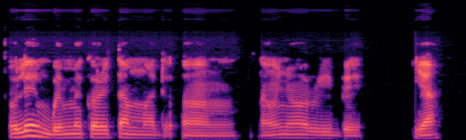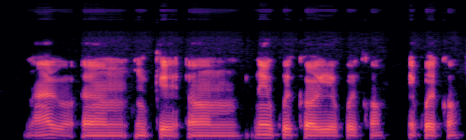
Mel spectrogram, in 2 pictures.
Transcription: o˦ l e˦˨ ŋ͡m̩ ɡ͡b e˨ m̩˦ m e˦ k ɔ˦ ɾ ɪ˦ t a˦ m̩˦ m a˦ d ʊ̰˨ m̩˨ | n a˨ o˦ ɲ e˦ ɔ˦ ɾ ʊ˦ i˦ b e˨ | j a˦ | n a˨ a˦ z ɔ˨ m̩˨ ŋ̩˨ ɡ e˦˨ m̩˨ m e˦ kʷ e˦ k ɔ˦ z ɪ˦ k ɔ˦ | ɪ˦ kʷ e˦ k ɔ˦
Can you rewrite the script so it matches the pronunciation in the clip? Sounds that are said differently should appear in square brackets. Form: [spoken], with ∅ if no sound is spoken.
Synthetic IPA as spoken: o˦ l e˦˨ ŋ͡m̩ ɡ͡b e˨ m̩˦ m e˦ k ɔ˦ ɾ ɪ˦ t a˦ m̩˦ m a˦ d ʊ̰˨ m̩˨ | n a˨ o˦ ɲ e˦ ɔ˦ ɾ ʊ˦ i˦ b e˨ | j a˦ | n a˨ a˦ [ɣ] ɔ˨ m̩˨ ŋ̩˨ [k] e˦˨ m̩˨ [n] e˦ kʷ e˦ k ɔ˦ [ɣ] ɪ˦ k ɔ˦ | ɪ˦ kʷ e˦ k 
